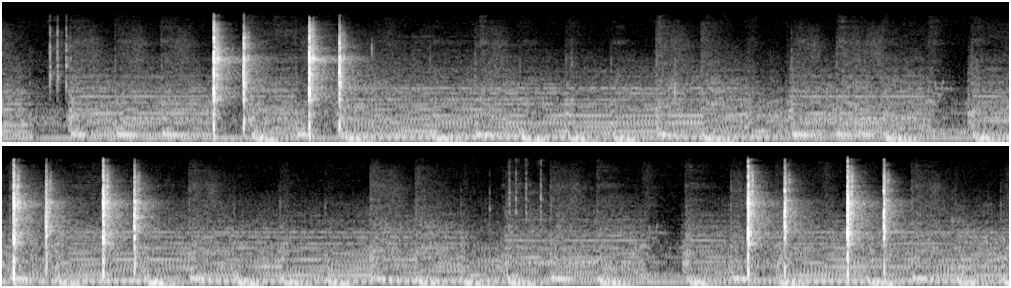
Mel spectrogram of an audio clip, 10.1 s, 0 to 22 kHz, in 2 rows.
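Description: Torque wrench clicking on the oil pump bolts of an S&S forged cam plate as each bolt is confirmed at 100 inch-pounds: three short groups of two or three sharp clicks, about one, five and nine seconds in. Quiet background music runs underneath.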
